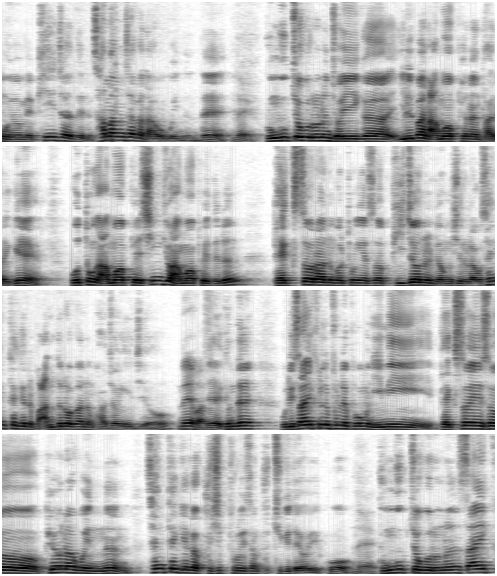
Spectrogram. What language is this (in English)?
Korean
